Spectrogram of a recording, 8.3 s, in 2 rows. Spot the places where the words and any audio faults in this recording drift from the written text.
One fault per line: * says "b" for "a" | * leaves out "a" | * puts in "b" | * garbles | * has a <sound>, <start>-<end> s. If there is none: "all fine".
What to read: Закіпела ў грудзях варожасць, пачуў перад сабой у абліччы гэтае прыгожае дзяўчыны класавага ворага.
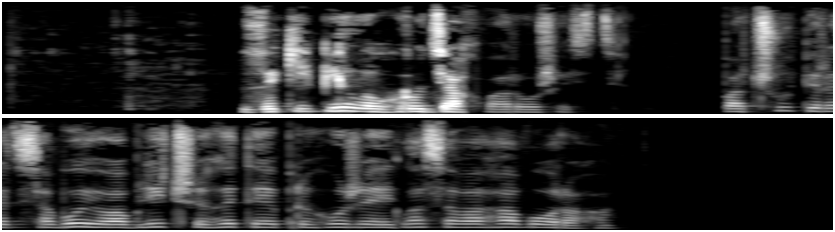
* leaves out "дзяўчыны"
